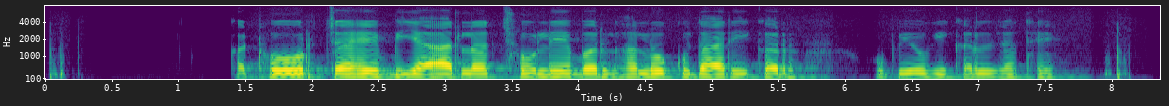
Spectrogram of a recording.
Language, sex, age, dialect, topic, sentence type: Chhattisgarhi, male, 18-24, Northern/Bhandar, agriculture, statement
